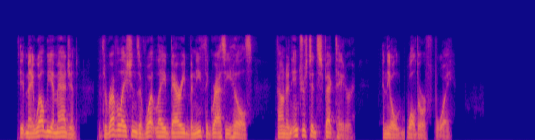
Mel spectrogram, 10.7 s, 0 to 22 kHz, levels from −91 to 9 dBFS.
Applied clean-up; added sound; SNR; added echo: none; none; none; none.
